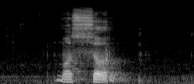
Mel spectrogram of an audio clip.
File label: thirty, Kapingamarangi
